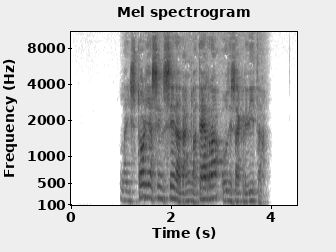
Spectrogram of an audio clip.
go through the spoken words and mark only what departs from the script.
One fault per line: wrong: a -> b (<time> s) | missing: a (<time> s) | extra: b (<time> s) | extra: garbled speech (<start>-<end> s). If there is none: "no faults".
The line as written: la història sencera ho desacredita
extra: d'anglaterra (2.2 s)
